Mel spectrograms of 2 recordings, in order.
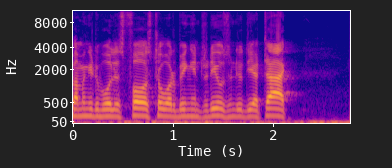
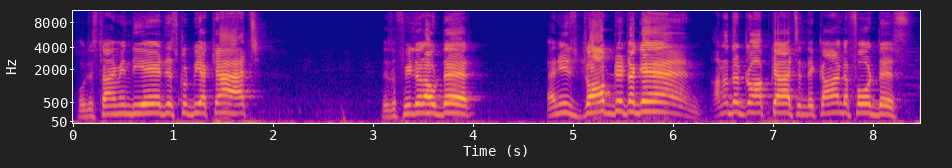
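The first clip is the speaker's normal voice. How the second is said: much higher and louder, rising to a cry at the drop; excited commentary; 8 semitones higher, 5 dB louder than usual. Real, not acted. Commentator sees a catch dropped, excited and dismayed. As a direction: call the catch then groan at the drop.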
